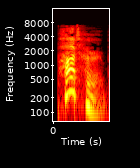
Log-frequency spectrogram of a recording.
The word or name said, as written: potherb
